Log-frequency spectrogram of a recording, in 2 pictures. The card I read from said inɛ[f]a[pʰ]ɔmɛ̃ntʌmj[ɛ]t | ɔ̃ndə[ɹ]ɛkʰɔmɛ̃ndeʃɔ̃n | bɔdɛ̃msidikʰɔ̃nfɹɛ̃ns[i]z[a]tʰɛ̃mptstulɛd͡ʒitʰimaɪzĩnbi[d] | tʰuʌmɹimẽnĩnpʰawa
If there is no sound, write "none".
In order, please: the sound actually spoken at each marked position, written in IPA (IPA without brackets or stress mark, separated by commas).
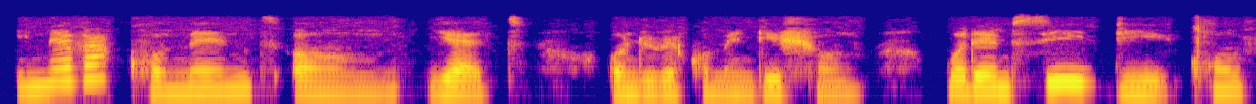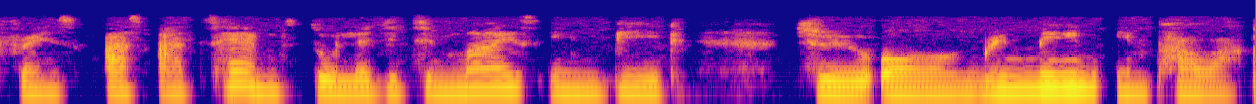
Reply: v, kʰ, ɛ, ɹ, a, a, d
